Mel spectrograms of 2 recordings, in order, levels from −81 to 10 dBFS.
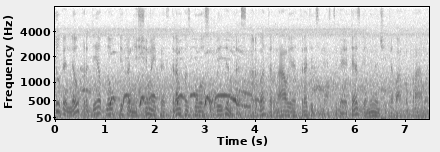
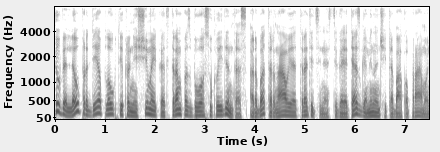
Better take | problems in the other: second | background sound (Bird / Dog); as loud as the speech

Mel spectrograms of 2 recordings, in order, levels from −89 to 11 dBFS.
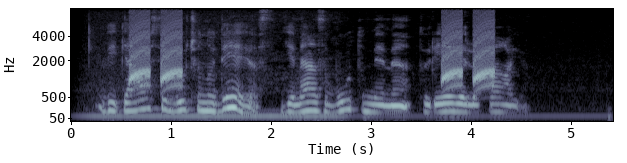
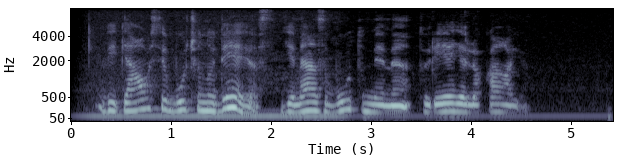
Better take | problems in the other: second | background sound (Alarm); as loud as the speech

